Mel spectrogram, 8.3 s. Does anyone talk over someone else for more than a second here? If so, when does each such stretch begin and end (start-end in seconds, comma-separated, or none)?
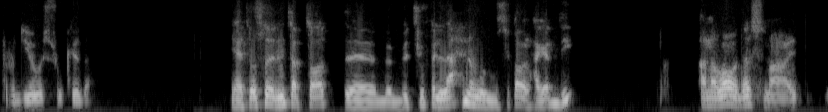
none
